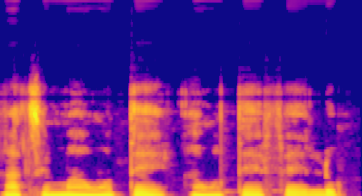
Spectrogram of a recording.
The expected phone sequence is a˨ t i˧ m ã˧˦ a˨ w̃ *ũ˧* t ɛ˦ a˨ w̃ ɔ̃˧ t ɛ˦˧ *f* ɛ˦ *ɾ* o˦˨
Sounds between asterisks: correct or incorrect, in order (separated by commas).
incorrect, correct, incorrect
